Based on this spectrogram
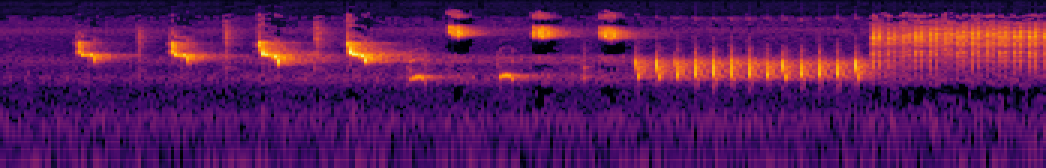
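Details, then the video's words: A varied common nightingale phrase: four falling notes, low whistles and high clicks, then a very rapid series of about twelve chirps, ending in a high buzzy trill. "Common nightingale,beautiful birdsinging"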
